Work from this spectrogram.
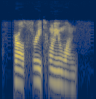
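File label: Police Northeast District Dispatch; Raleigh; wake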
